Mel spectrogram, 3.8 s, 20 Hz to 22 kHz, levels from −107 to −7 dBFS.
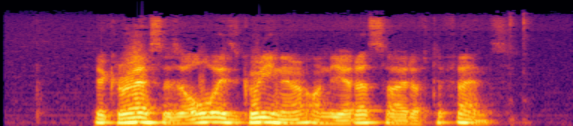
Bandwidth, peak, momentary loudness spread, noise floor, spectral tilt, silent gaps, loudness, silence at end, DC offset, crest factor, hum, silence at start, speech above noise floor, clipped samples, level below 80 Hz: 12.5 kHz; 0 dBFS; 10 LU; -52 dBFS; -7.5 dB/octave; none; -12 LUFS; 0.55 s; under 0.1%; 12 dB; none; 0.65 s; 41 dB; under 0.1%; -48 dBFS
